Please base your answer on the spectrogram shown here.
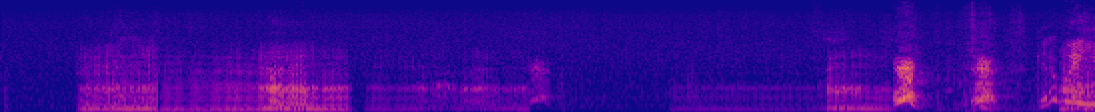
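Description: Dog growling and barking in the medieval role-playing game Kingdom Come Deliverance, several loud, close bursts of snarling and gruff barks separated by short pauses, ending with higher yelps and whines.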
